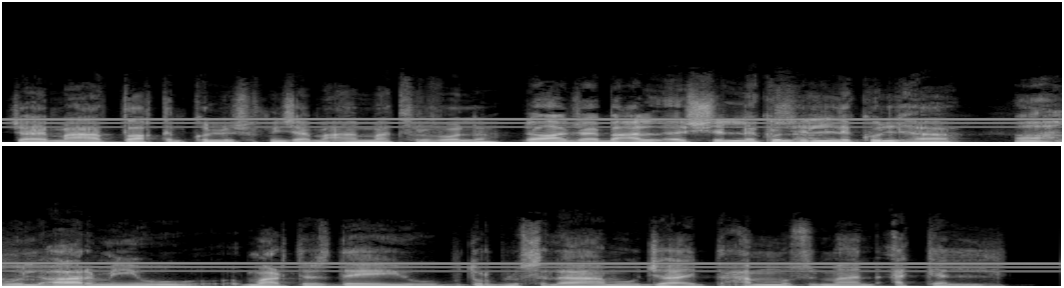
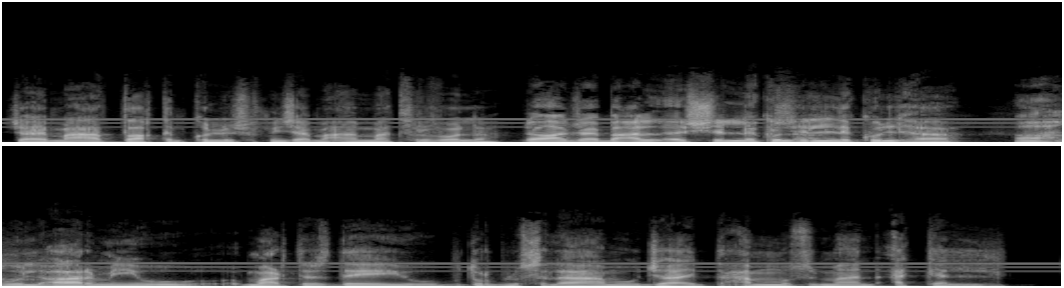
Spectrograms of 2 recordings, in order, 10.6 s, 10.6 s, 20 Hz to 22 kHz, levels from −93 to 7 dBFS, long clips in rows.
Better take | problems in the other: second | high-pitched whine; loud; throughout; 3.5 kHz, 9 dB below the speech; faint in the second

